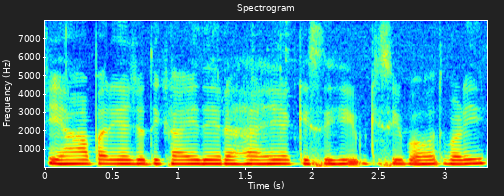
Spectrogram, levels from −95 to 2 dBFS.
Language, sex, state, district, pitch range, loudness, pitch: Hindi, female, Bihar, Patna, 205-210 Hz, -11 LUFS, 210 Hz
